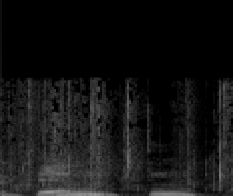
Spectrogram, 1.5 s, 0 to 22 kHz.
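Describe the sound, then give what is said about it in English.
Crinkling of a packet of nine biscuits being opened, a few crisp rustling bursts of plastic that come and go while a voice talks over them and partly masks them. “Or I could just open them. There are 9 biscuits.”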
